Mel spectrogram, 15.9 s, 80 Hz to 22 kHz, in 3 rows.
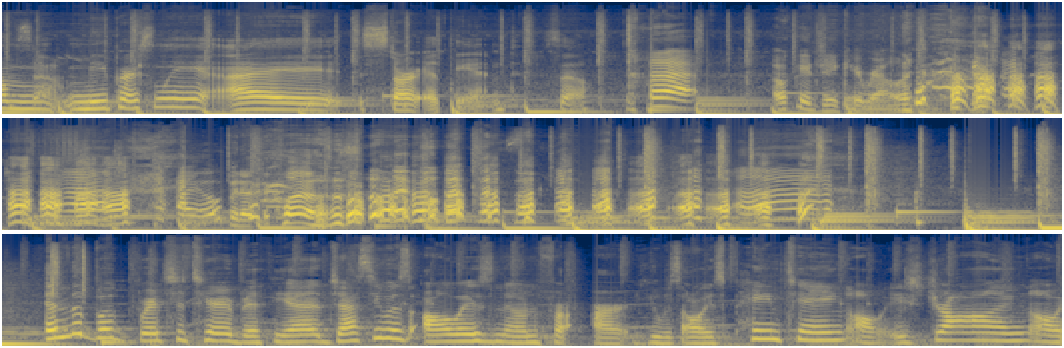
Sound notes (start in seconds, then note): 0.0 upbeat hip-hop music; 4.4 laughing; 4.4 people laughing; 9.4 upbeat electronic music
